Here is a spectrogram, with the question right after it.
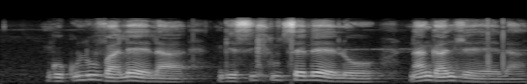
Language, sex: Zulu, male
